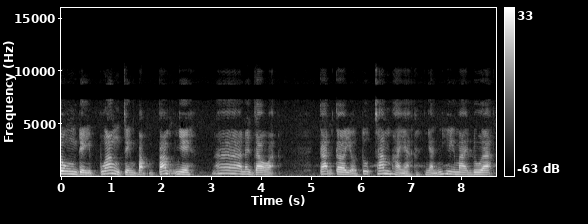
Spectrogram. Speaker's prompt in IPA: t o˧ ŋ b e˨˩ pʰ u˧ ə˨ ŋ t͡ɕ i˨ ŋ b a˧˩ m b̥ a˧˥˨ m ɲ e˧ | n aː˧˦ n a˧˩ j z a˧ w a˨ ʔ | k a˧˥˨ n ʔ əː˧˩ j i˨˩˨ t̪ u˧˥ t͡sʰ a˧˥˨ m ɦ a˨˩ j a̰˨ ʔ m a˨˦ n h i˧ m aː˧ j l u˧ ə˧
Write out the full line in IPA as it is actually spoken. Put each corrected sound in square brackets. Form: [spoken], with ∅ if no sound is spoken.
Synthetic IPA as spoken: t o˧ ŋ [d] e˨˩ [p] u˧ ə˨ ŋ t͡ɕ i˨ ŋ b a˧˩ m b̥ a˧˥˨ m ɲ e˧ | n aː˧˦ n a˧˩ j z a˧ w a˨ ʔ | k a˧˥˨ n [k] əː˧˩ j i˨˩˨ t̪ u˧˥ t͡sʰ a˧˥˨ m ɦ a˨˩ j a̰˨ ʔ [ɲ] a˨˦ n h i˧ m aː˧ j l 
